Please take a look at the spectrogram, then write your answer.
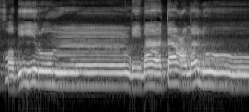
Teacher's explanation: تنوین کے بعد با آ رہا ہے، اس لیے تنوین کو میم سے بدل کر غنہ اور اخفا کے ساتھ پڑھیں گے. اس کو اقلاب کہتے ہیں.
